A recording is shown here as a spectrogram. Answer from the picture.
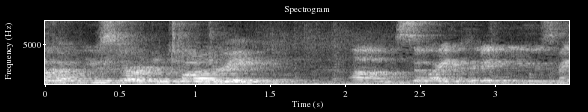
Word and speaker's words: Taudrey: Funny enough, it started as T period Audrey was how the original logo was. And just over the years, people just started pronouncing it Taudrey instead of T Audrey. So we dropped the period and merged the two together.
